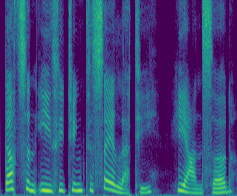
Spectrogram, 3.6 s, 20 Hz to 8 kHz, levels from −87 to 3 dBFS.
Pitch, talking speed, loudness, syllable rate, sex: 230 Hz, 150 wpm, -19 LUFS, 4.0 syllables/s, female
